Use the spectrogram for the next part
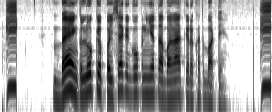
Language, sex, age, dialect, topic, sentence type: Bhojpuri, male, 18-24, Northern, banking, statement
